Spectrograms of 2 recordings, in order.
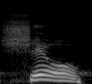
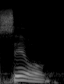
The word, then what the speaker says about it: Sheol: E, na leitura do Antigo Testamento, a palavra é a palavra Sheol, se lê dessa forma, mas se escreve Sheol.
